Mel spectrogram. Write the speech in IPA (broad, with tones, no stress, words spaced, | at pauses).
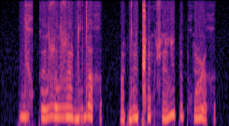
dʲu˧xkø˩˥lɮʊ˧l ɮə̃˥˩l du˩˥dɐ˥˩x | ɐ̃˩pdũ˥˩dǁõ˧xɕə̃˩˥ ʎi˥pø˧pxũ˩˥ ɭə˩x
